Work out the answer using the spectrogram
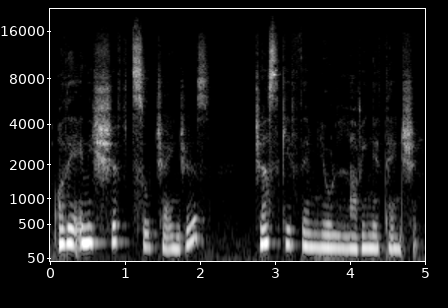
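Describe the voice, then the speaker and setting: She's a meditation coach whose low-leaning voice moves at a measured pace. Soft and breathy, often approaching a whisper, she guides with calm, gentle direction.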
